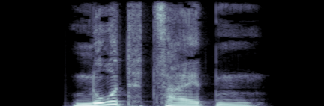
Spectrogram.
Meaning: plural of Notzeit
- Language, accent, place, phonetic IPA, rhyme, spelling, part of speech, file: German, Germany, Berlin, [ˈnoːtˌt͡saɪ̯tn̩], -oːtt͡saɪ̯tn̩, Notzeiten, noun, De-Notzeiten.ogg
